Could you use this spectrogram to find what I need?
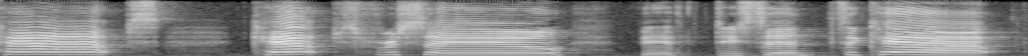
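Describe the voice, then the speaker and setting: A woman's put-on character voice, extremely high-pitched, raised and projected, at a very slow pace on a very clean recording with a silent background. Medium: read story.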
